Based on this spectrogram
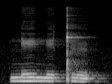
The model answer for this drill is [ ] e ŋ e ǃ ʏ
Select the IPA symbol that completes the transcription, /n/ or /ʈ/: n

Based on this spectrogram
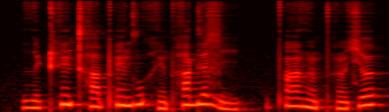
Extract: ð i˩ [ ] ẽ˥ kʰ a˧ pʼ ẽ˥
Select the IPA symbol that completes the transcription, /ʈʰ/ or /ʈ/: ʈʰ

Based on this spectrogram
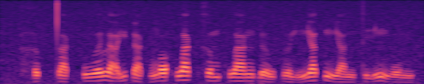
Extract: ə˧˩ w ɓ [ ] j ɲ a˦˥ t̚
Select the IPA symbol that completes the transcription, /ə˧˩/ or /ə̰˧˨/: ə˧˩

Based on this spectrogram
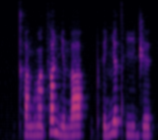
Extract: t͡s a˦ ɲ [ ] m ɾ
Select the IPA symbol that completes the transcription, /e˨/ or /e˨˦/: e˨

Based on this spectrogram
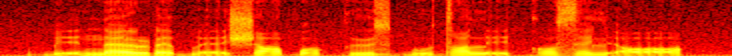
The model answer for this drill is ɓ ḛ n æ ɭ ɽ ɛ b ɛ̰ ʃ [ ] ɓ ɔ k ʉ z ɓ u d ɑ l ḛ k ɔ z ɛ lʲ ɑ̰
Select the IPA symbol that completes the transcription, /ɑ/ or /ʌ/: ɑ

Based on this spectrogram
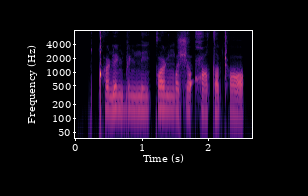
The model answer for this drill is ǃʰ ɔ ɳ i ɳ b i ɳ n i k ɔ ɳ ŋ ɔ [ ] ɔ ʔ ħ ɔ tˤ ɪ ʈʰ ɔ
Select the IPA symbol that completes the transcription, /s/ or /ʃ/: ʃ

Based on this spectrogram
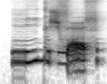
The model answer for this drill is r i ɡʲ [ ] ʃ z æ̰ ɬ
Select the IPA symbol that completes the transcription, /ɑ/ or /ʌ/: ʌ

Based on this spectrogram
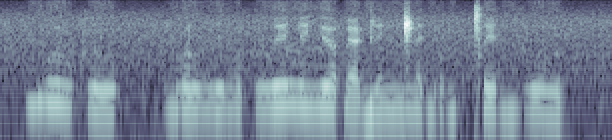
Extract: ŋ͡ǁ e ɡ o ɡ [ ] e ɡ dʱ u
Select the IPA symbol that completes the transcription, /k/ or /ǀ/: ǀ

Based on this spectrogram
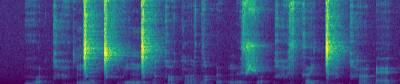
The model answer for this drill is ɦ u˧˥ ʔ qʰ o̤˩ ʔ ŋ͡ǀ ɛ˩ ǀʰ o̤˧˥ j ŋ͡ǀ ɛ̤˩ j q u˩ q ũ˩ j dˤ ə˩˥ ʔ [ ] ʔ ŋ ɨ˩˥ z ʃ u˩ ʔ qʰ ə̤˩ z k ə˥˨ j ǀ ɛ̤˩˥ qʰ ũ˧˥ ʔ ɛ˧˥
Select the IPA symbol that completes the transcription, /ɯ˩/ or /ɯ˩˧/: ɯ˩˧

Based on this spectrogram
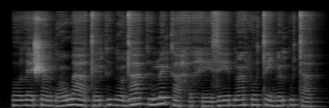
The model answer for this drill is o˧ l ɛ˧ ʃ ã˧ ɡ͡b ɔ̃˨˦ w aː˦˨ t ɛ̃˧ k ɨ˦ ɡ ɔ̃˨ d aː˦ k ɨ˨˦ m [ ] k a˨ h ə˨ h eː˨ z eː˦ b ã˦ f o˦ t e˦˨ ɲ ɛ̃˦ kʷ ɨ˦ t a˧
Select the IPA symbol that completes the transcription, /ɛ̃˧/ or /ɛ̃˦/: ɛ̃˦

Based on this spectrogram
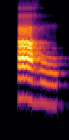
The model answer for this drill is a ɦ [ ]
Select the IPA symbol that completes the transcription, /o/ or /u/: o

